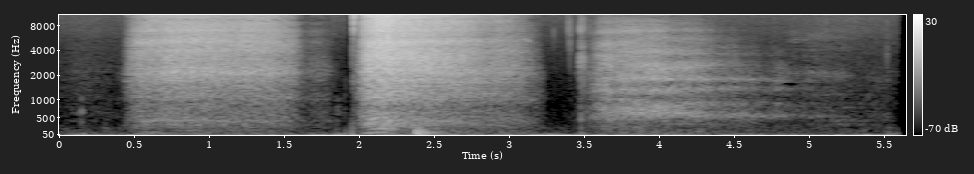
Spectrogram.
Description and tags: Werewolf sniff dry
A predator sniffs at the neck of a potential victim.
By Malcolm and Ethan Galloway, Clockwork Heart Productions.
